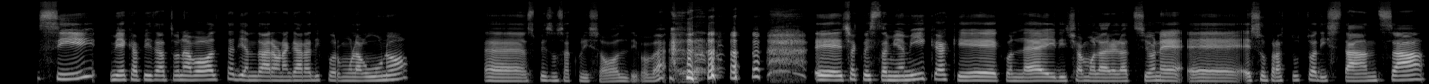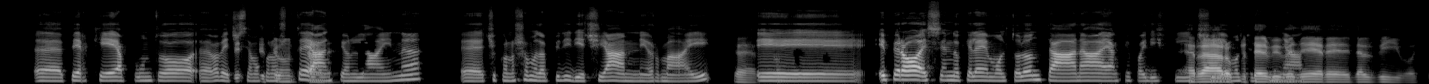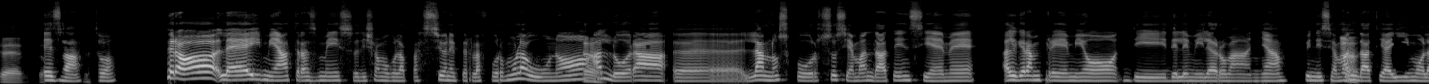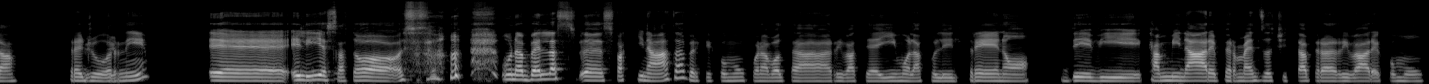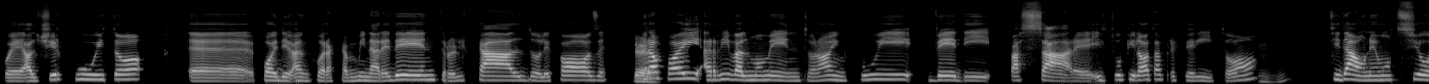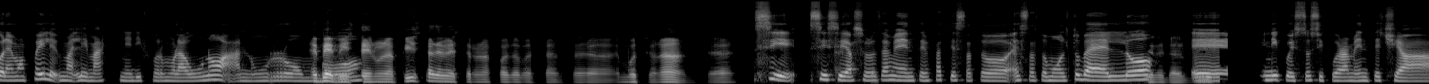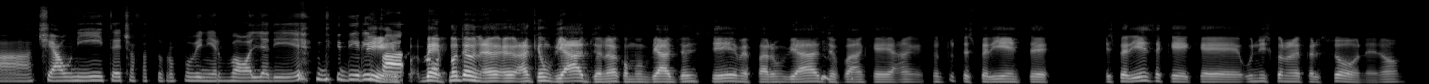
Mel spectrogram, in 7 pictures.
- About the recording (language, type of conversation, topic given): Italian, podcast, Come si coltivano amicizie durature attraverso esperienze condivise?
- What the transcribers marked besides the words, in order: laugh; chuckle; chuckle; "il" said as "el"; other background noise; "proprio" said as "propro"; chuckle; laughing while speaking: "di di rifarlo"; chuckle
